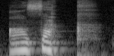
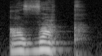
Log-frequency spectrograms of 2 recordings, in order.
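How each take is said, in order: The two takes are said the same way.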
